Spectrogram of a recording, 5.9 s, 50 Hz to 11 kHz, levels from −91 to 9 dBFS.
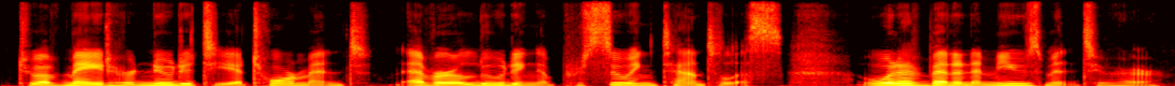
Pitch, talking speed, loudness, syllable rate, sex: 190 Hz, 195 wpm, -20 LUFS, 6.0 syllables/s, female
